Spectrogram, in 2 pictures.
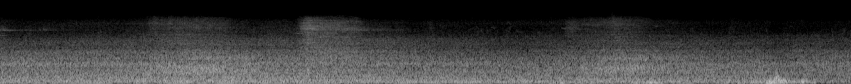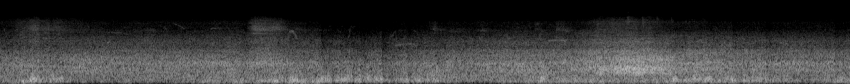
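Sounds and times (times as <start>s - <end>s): jet engines roaring: 0.0s - 9.6s
wind thump on microphone: 5.5s - 9.2s.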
